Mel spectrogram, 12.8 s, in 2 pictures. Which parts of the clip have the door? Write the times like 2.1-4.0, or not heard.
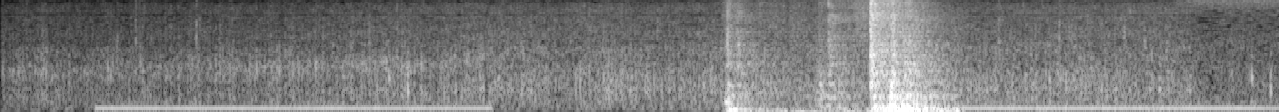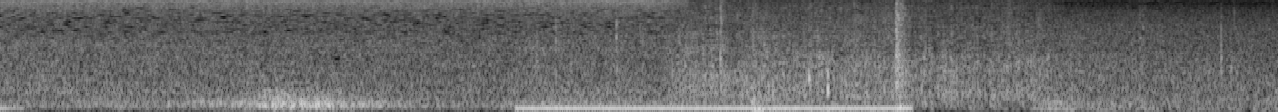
3.6-4.8, 10.1-10.9.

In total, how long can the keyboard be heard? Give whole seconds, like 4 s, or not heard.
6 s.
